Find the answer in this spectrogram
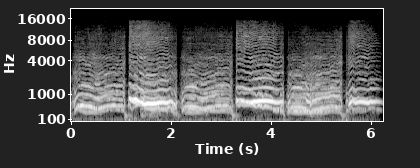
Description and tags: Rubbing glass with fingers. Recorded onto HI-MD with an AT822 mic and lightly processed.
request, rubbing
